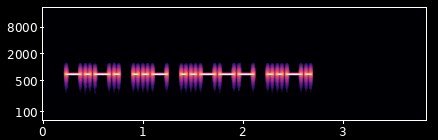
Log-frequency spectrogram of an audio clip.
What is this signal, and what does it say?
Morse code, heard as a keyed tone, about 25 wpm, 700 Hz. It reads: CU2F
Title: DXCC-100 Call Signs - 4 Characters - 25wpm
